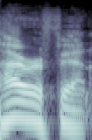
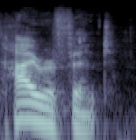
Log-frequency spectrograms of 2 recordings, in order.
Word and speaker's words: hierophant: that there's a relationship because elephant rhymes with hierophant the hierophant stage is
